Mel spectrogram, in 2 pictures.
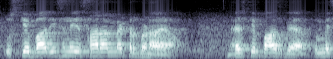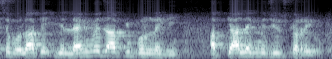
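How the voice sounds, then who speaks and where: Man complaining fast and loud-ish, high voice, keeps insisting, echoey station hall. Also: a little hiss or hum. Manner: insistent, repeats himself, talks over others. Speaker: metro passenger making a complaint. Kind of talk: heated argument.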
